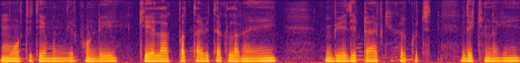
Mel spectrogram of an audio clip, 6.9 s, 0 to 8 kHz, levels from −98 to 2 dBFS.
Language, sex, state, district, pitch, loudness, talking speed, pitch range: Garhwali, male, Uttarakhand, Uttarkashi, 120 Hz, -16 LUFS, 145 wpm, 115-125 Hz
